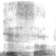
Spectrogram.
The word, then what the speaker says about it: Yesod: No puede haber esa unificación en el Yesod, así se pronuncia.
